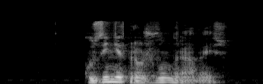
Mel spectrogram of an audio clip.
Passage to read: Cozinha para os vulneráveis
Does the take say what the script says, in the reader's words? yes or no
yes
